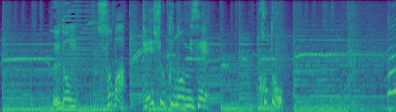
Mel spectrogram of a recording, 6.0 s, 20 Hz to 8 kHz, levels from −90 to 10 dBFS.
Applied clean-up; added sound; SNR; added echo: none; none; none; none.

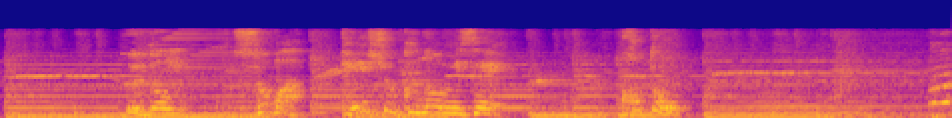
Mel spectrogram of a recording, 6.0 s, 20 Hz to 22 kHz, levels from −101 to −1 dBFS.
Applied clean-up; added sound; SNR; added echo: none; none; none; reverberation time 0.2 s.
